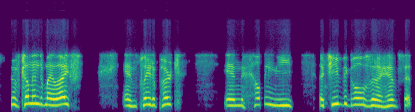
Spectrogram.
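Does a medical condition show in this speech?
Yes: cerebral palsy; cannot walk; voice is different.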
